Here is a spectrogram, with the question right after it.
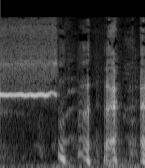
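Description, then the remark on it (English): A person whistles one steady, sustained high note for about half a second, clear, then breaks off as a voice starts talking. “I just wanted you to know, just to understand, living with the new wrestling fan is, you know, I'm like, hey man, you know, got an hour till Raw, and he'll whistles the damn thing everywhere I go.”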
